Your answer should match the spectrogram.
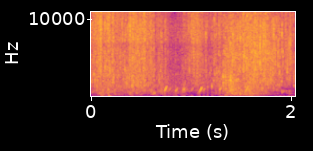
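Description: Water splashing and churning, a continuous rushing hiss, as a heavy catch thrashes at the end of a taut fishing line in the sea. A few short rising bubbly chirps come about a second in.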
